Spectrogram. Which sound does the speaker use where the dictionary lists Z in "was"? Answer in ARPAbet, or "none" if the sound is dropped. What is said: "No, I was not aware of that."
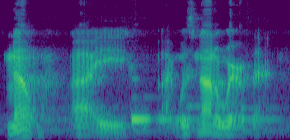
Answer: Z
